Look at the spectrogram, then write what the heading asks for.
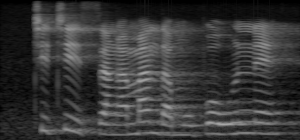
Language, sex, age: Venda, female, 19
